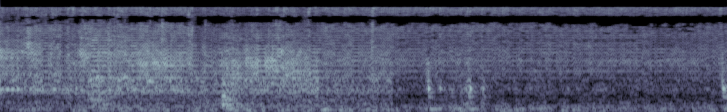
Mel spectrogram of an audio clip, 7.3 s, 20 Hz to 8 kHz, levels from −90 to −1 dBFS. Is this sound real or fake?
fake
